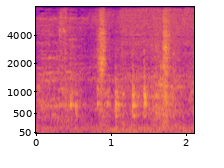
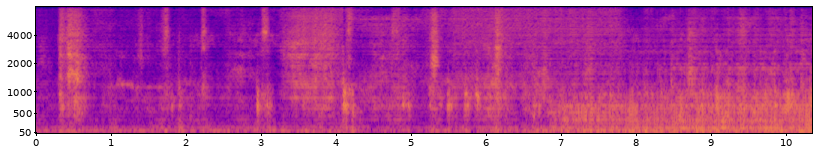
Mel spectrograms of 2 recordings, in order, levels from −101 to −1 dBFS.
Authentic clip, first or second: first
